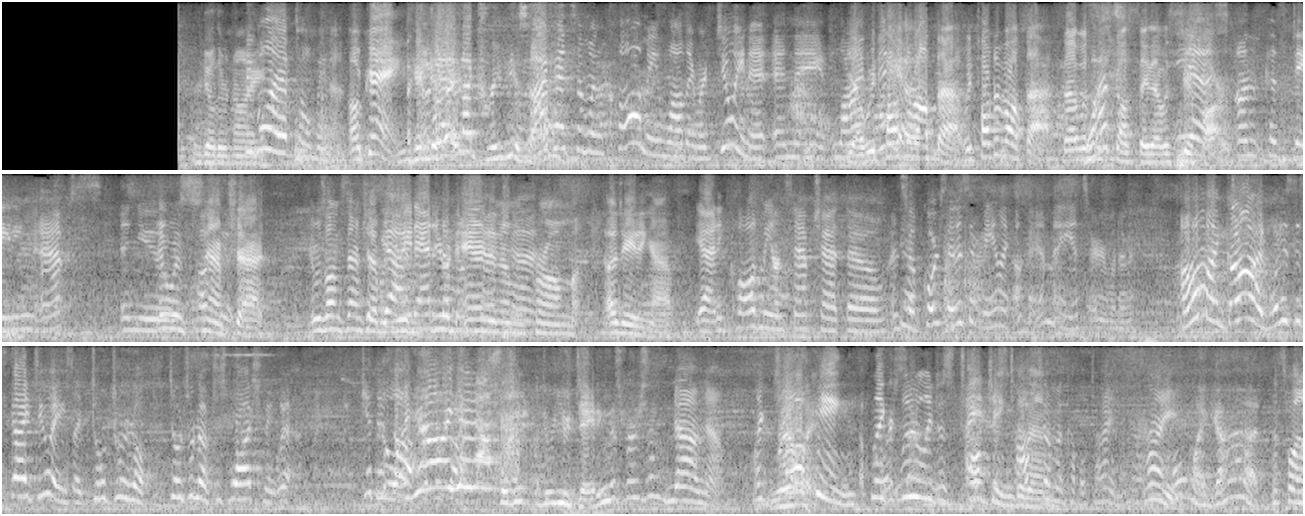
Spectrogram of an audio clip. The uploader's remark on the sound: We are live at Zola's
